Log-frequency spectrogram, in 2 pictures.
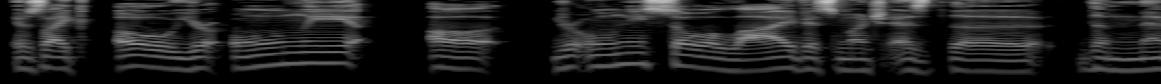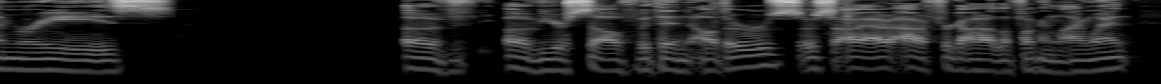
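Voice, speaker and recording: A man's voice: low-pitched, fairly even intonation, moderate pace, a little mellow. A man doing casual live-stream commentary on a game, rambling and reading the dialogue aloud as he goes. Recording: game music behind the voice. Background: game music and dialogue.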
